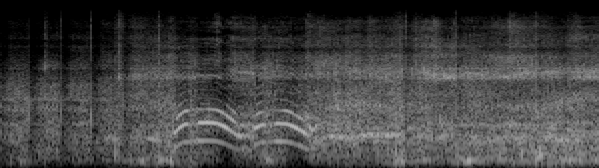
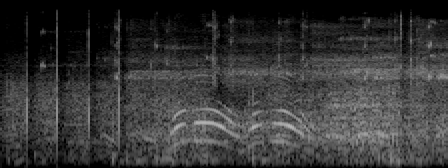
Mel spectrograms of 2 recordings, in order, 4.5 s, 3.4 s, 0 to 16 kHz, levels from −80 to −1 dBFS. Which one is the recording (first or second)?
second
